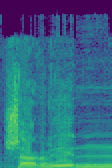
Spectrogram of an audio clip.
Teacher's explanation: 3 syarrin, nah juga sama al-khaisum, nun bertasdid guna musyaddadah, masuk juga kelompok al-khaisum, rongga hidung, tahan juga hidungnya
